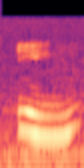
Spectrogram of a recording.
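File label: "yin", Mandarin pinyin, third tone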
